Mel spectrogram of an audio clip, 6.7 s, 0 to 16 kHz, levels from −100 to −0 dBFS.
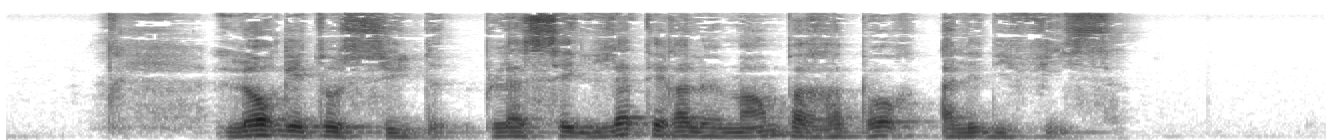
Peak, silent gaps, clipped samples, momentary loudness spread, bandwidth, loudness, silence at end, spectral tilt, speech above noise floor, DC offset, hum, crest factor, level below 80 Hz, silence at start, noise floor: -2 dBFS; none; under 0.1%; 19 LU; 12 kHz; -22 LUFS; 1.05 s; -3.5 dB/octave; 57 dB; under 0.1%; none; 22 dB; -54 dBFS; 0.55 s; -80 dBFS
